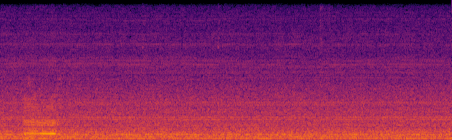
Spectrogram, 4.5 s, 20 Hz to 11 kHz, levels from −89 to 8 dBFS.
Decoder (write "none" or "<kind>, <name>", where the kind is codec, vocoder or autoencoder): none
